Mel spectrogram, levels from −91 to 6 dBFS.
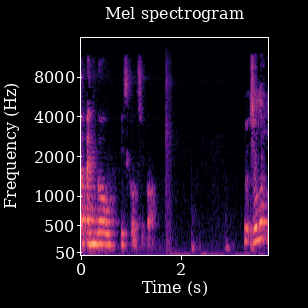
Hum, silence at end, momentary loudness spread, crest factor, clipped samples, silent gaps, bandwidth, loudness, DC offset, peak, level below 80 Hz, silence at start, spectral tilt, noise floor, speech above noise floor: none; 0 s; 21 LU; 18 dB; under 0.1%; none; 12 kHz; -23 LUFS; under 0.1%; -6 dBFS; -64 dBFS; 0 s; -6 dB/octave; -61 dBFS; 39 dB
